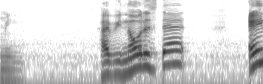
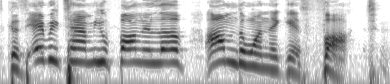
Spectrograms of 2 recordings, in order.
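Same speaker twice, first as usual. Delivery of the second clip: high, loud aggrieved complaint; indignant outburst; 8 semitones higher, 5 dB louder than usual. Acted. Asshole blames the heart for its suffering, indignant.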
